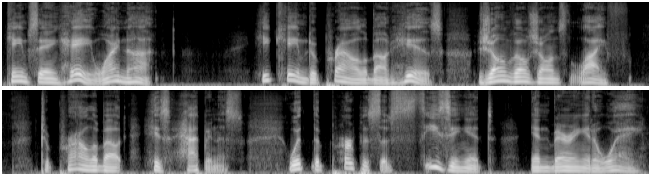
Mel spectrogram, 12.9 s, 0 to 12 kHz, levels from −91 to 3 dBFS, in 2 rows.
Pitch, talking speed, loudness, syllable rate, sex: 110 Hz, 140 wpm, -19 LUFS, 3.9 syllables/s, male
